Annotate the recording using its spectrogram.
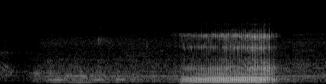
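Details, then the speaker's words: Snoring played as a sign of obstructive sleep apnea: a single loud, buzzing snore of about a second after a quieter lead-in, with room noise. "I mean, somebody's got to be sleeping with this noise every night."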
